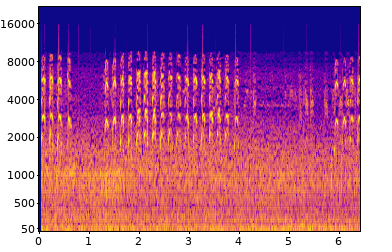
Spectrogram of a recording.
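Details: Juvenile osprey viciously attacking its sibling, recorded June 6: bursts of sharp, high whistled chirps repeated rapidly, about three per second, in runs with short pauses, over a low background rumble.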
